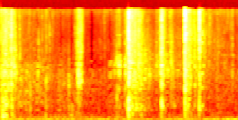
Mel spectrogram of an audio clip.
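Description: Metal kick scooter being kicked and knocked about on asphalt: a handful of sharp knocks and clacks, the loudest about halfway through.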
